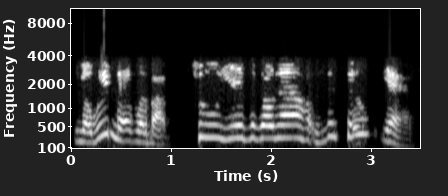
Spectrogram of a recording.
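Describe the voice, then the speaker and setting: A woman's voice: fairly high pitch, animated, a little fast, slightly rough, no echo. A woman hosting a radio interview, chatty and full of "you know". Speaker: radio host. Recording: tinny phone line.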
